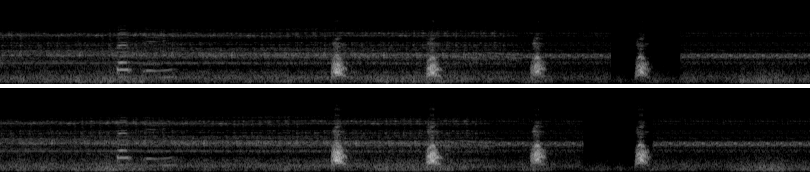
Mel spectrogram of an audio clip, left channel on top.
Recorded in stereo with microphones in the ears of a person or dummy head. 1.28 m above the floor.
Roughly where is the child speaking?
Centre.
